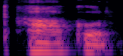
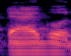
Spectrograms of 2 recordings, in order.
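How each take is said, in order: First: The surname is said in the Bengali form. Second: The surname is said in the anglicized form. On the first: The speaker calls it right. "it is Thakur" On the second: The speaker calls it wrong. "It's not a Tagore"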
